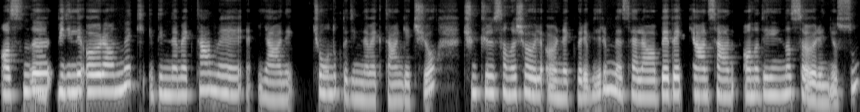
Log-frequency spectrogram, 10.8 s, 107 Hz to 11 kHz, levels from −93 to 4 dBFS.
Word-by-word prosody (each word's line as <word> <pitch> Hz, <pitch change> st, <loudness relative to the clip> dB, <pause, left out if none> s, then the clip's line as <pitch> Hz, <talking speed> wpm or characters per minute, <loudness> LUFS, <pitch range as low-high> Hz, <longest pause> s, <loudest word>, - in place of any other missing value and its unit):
Aslında 250 Hz, +4 st, +4 dB
bir 245 Hz, -1 st, +3 dB
dili 245 Hz, +2 st, +3 dB
öğrenmek 255 Hz, +6 st, +3 dB, 0.2 s
dinlemekten 225 Hz, +4 st, 0 dB
ve, 230 Hz, -2 st, 0 dB, 0.2 s
yani, 185 Hz, -1 st, -5 dB, 0.2 s
çoğunlukla 235 Hz, -3 st, -3 dB
dinlemekten 180 Hz, -2 st, -5 dB
geçiyor. 175 Hz, -, -2 dB, 0.3 s
Çünkü 240 Hz, 0 st, -1 dB
sana 235 Hz, -2 st, -1 dB
şöyle 225 Hz, -2 st, +1 dB
örnek 195 Hz, 0 st, -2 dB
verebilirim. 275 Hz, +7 st, 0 dB
Mesela 210 Hz, -4 st, -1 dB
bebekken 220 Hz, -1 st, +2 dB
sen 215 Hz, -1 st, -2 dB
ana 210 Hz, 0 st, -1 dB
dilini 220 Hz, 0 st, 0 dB
nasıl 235 Hz, -1 st, -1 dB
öğreniyorsun? 210 Hz, -, -1 dB
225 Hz, 125 wpm, -20 LUFS, 205-245 Hz, 0.3 s, Aslında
